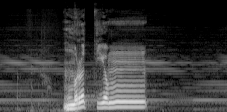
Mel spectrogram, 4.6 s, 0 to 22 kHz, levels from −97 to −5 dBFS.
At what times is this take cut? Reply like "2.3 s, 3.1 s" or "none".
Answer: 0.9 s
